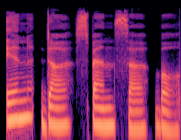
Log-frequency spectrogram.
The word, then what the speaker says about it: indispensable: Indispensable. Both US and UK have the same pronunciation of this word. Stress pen. Keep duh and suh soft. Indispensable. Indispensable. Stress pen. Keep duh and suh soft.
